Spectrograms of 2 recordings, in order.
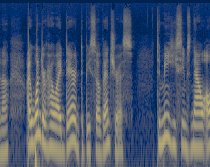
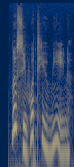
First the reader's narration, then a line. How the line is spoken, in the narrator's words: said under her breath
